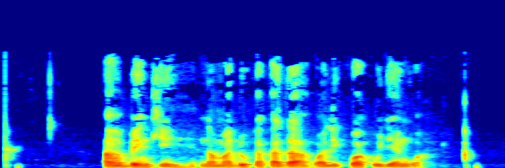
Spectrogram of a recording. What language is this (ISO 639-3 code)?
swa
